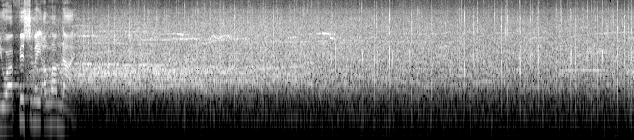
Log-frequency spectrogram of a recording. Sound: applause

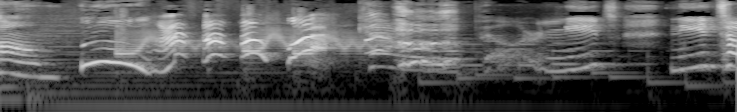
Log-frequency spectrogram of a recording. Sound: monkey screeches

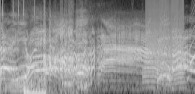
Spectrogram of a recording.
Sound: Devlyn laughing; record scratch; slide whistle; wah wah trombone; screams

